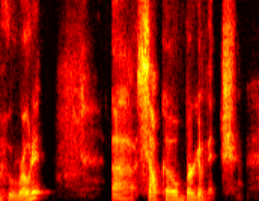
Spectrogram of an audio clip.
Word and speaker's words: Selco: who wrote it uh salco bergovic that's with the c not with the ch like we would pronounce it uh so he is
